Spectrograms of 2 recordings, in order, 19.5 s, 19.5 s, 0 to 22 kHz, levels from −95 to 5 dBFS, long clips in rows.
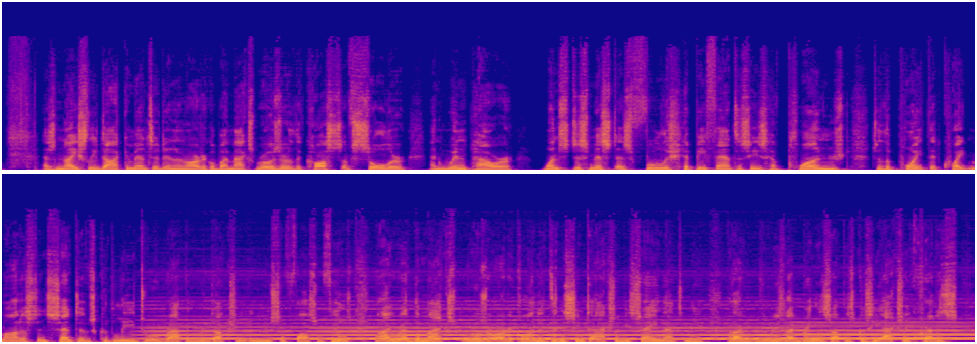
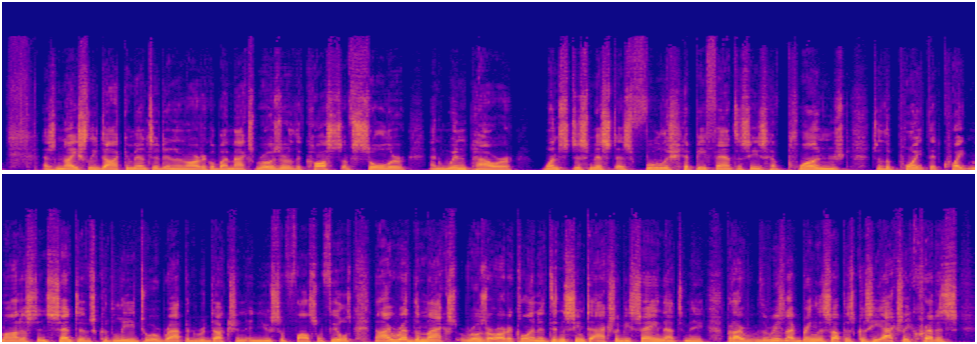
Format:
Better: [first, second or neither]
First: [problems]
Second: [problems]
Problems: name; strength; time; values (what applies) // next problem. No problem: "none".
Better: second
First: background music; very loud; from 11 s on; 2 dB above the speech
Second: none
